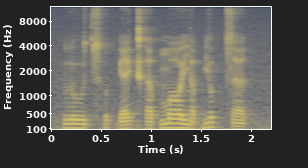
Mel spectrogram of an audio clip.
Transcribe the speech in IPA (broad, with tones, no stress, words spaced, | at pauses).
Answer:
luː˧t͡sʰʊ˧k̚ɛː˨˥kʰɐ˨˥p̚ mɔː˧jɐ˨p̚ jʊ˥k̚sɐ˨t̚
